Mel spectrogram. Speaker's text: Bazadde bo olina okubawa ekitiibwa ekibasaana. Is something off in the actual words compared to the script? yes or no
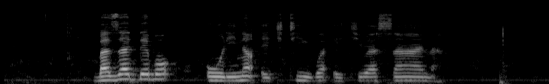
yes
